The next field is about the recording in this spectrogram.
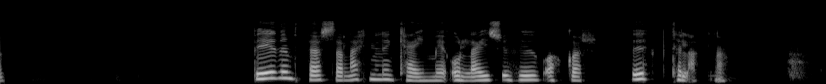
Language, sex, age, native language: Icelandic, female, 30-39, Icelandic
